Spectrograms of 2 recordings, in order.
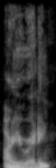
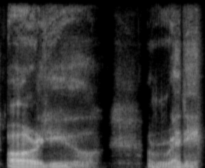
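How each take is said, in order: First: Said in the usual way. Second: Villain voice. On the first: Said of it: "my regular voice versus". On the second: Shown as a demonstration. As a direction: drop deep and draw it out like an evil villain. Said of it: "villain voice".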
